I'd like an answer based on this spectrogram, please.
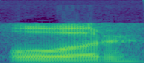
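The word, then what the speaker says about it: אור: is also the word or but it's spelled with an Aleph it's with a different letter Allah fresh and they sound identical or and or they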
